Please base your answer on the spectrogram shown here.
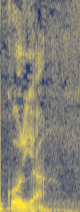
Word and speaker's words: chorea: मैंने कभी स्पेलिंग भी ढंग से नहीं पढ़ी, तो आप इसको कोलेरा मत पढ़ना, इसको पढ़ना हंटिंगटन कोरिया, वरना आप एग्जाम में भी हंटिंगटन कोलेरा ही लिख के आ जाओगे।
